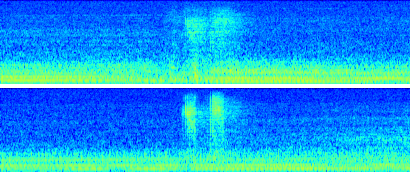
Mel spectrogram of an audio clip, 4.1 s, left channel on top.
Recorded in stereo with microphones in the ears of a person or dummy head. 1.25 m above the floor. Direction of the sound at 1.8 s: 50° right (ahead or behind).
